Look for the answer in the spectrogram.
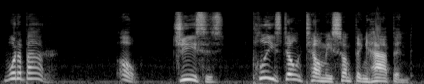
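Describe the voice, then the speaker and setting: A man playing an earnest, weary obsessive, speaking in a confiding, deliberate way, as in an audio-drama diary. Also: sits high, huge pitch swings, noisy background. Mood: alarmed. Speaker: narrator and lead of fiction podcast.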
